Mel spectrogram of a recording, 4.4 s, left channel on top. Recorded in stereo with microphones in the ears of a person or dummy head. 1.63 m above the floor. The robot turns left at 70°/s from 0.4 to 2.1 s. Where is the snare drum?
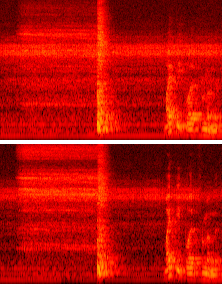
65° left (ahead or behind), 4 m; by 2.1 s 75° left (ahead or behind), 4 m.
